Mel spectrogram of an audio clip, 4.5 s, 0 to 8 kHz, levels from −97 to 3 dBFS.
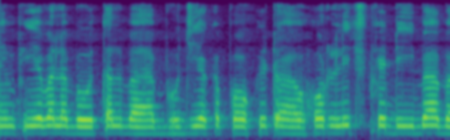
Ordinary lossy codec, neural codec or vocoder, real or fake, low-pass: none; none; real; 7.2 kHz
